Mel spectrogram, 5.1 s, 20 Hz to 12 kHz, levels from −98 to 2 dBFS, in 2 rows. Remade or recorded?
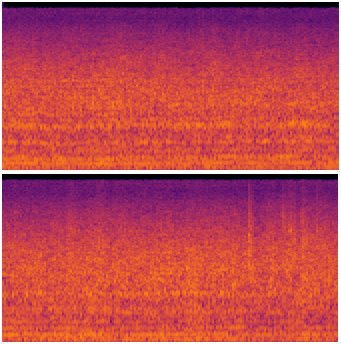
remade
